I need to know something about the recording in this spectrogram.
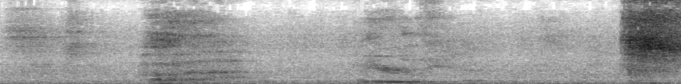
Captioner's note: exhales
